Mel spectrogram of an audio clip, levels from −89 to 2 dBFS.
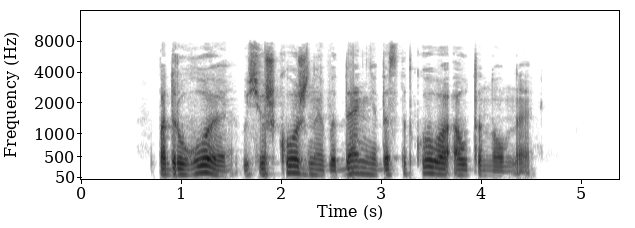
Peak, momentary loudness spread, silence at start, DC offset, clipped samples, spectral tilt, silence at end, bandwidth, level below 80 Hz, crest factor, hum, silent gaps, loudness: -2 dBFS; 10 LU; 0.8 s; under 0.1%; under 0.1%; -6.5 dB/octave; 0.9 s; 8 kHz; -60 dBFS; 18 dB; none; none; -18 LUFS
